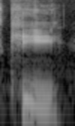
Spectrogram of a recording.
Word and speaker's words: chi: And he pronounces, it looks like he's pronouncing chi as ki, which is fine. I think that's how he would pronounce it. I always thought it was chi, but it's also ki. Nice.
